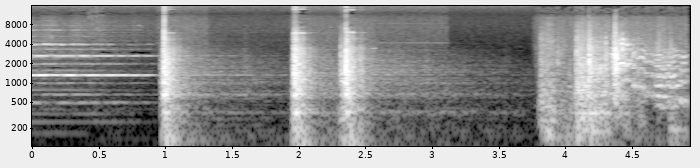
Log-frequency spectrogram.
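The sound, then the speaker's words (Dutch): Three heavy knocks from a lion-head door knocker, held in both hands, ring out against a wooden door, the last two in quick succession, each with a resonant decay, followed by a clattering burst as the door stirs. “Ik nam de deurklopper die de vorm van een leeuwenhoofd had in beide handen.”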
